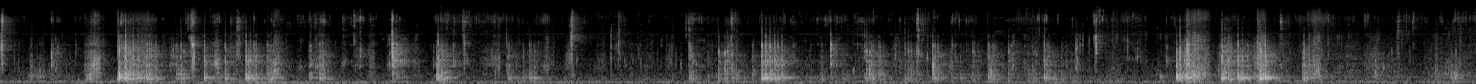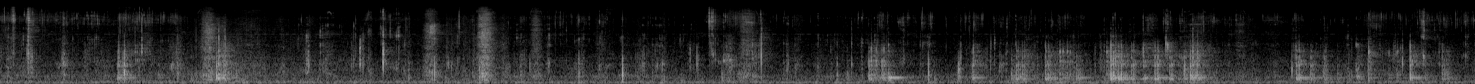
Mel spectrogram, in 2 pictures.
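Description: Close-up sounds of a person eating rice with fried eggplant and omelette by hand: wet chewing, lip smacks and small crunches go on throughout. Now and then there is a short hum with the mouth full.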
